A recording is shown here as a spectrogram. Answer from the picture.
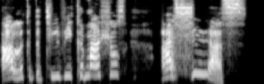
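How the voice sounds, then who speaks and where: A woman's raised, projected voice with an American accent, high-pitched and bright, sharp in tone, at a fairly slow pace with a dry, close sound and no echo. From US Midwest, Milwaukee. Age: 70s. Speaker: retired teacher and civil rights activist. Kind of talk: interview. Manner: animated; halting, with frequent restarts.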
